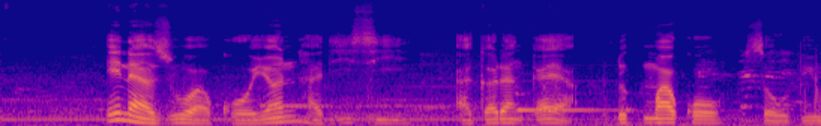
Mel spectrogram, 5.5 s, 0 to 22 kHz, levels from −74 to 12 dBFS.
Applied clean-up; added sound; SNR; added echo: none; Subway, metro, underground; 12 dB; none.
